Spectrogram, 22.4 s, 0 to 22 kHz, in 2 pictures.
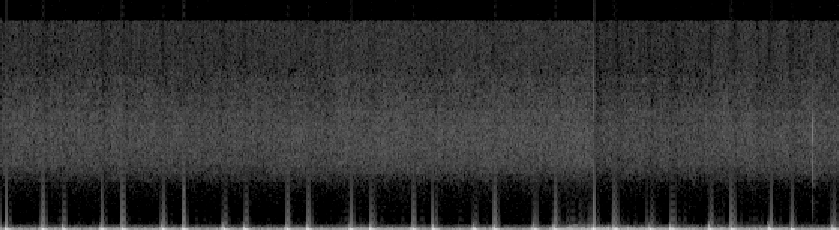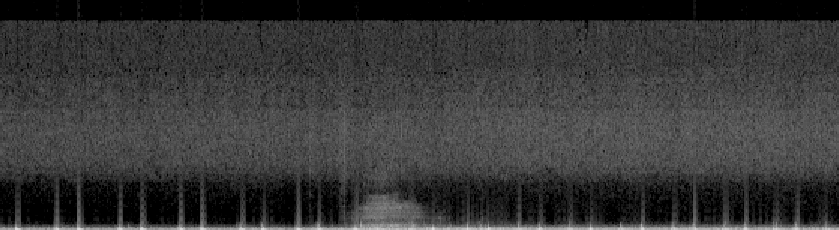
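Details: Steady, regular, low heart thumps at about 74 beats a minute, described as fast, with a brief rustle partway through: heartbeat.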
